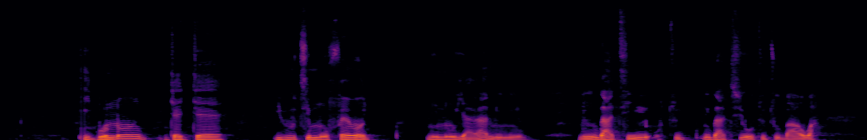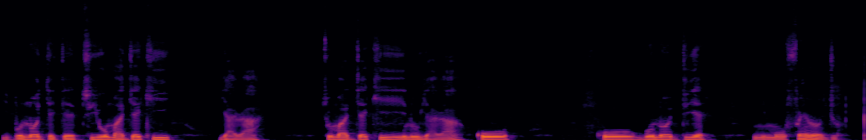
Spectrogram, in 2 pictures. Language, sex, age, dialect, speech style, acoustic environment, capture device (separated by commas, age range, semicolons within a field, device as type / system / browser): Yoruba, male, 25-34, Nigeria - Lagos Yoruba, happy, silence, desktop / Linux / Chrome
